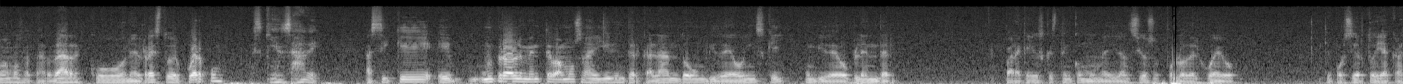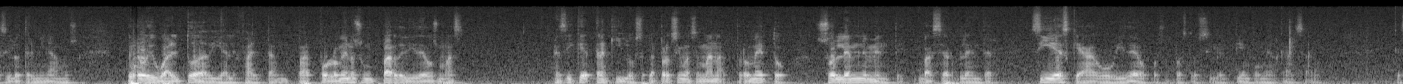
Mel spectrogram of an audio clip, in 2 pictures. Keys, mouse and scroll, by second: 21.3-24.9 drag, 27.3-27.9 ctrl+scroll up 4.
